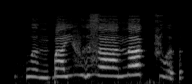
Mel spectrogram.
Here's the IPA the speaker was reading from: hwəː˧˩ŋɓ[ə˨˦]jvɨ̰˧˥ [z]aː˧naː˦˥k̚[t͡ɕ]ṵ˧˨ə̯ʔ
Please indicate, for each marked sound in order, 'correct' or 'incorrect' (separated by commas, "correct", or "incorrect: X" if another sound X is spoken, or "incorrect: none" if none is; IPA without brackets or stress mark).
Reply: incorrect: a˨˦, correct, correct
